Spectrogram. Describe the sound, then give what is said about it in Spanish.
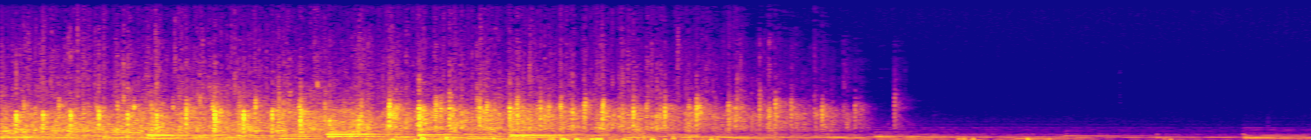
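A crowd applauds loudly for God for about nine seconds, dense clapping over a sustained low musical drone, then the clapping stops abruptly and only the soft held tones remain. “un aplauso fuerte a Dios.”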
